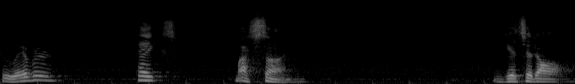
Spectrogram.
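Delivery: soft, low, with long pauses; hushed solemn reveal. Acted. Old man's will revealed to the crowd, hushed and solemn. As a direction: let each phrase land quietly.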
